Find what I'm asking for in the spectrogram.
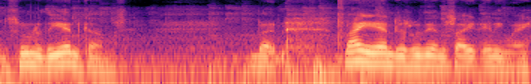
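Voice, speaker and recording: Against noticeable background noise and audible room echo, a man talks at a fairly slow pace, his medium pitch showing ordinary variation. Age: 70s. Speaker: homesteader. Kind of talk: casual vlog monologue. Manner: halting, many fillers.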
